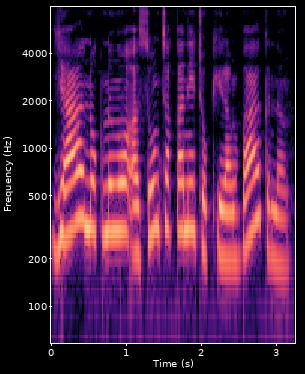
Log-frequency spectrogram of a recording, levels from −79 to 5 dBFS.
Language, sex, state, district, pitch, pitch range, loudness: Garo, female, Meghalaya, West Garo Hills, 285 Hz, 215-300 Hz, -13 LUFS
